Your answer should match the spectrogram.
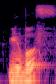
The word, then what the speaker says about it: любовь: Il faut bien mouiller le son feu à la fin en faisant любовь. Je vais te comparer. Любовь, donc c'est ce qu'il ne faut pas prononcer, et ce qu'il faut prononcer, любовь.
